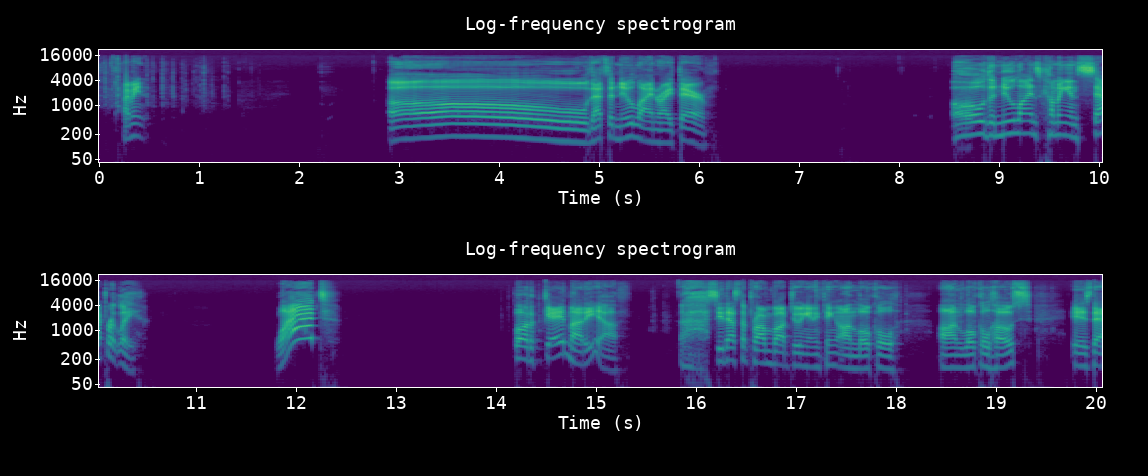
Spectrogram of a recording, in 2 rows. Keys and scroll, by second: 0.0-1.6 typing, 14.3 ctrl+a, 14.3 1, 14.7 ctrl+c, 14.8 ctrl+:, 15.0 Return, 15.0 w, 15.7 ctrl+^, 16.0 ctrl+^, 16.6 ctrl+t, 17.2 ctrl+n, 17.7 ctrl+s, 18.5-20.0 typing.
